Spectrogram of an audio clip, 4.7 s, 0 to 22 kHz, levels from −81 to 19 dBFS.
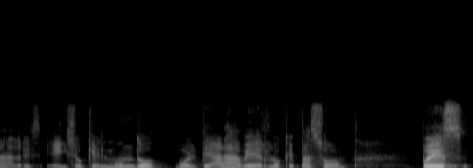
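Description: From 0.28 s to 3.59 s the level climbs steadily by about 12 dB, the signature of automatic gain rising: the gain control judged the input too quiet and turned its gain up step by step over those 3.3 seconds. Because the gain is applied to the whole signal, the speech and the background swell together rather than the voice alone getting louder. Throughout, the call codec's band limit near 8 kHz is audible, consistent with Opus at around 20 kbps.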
